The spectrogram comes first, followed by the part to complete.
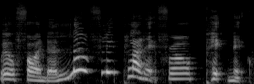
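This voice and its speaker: A woman puts on a character voice pitched high. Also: moderate pace. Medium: read story.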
